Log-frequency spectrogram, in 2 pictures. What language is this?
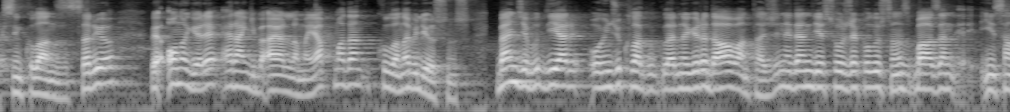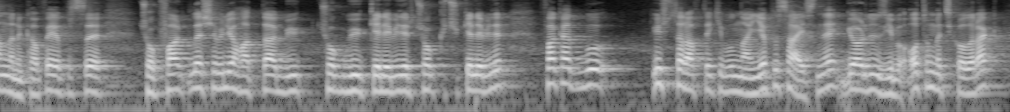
Turkish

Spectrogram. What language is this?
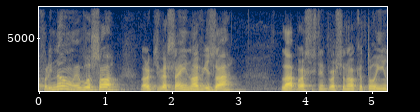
Portuguese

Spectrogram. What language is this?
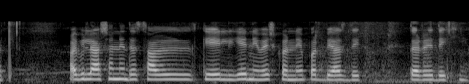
Hindi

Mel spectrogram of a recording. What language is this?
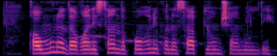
Pashto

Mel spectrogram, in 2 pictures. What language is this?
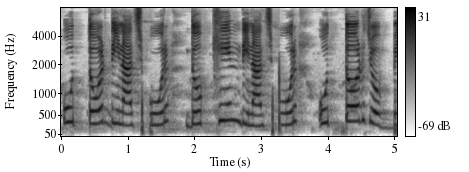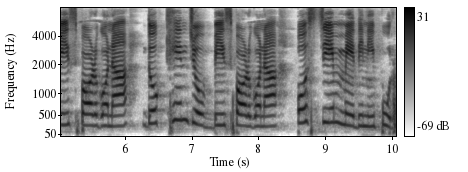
Bangla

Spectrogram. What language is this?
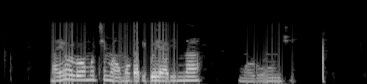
Ganda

